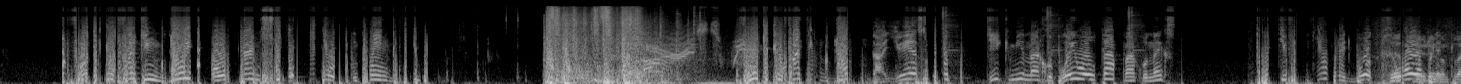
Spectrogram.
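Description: A man talks loudly and with agitation into a close microphone.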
